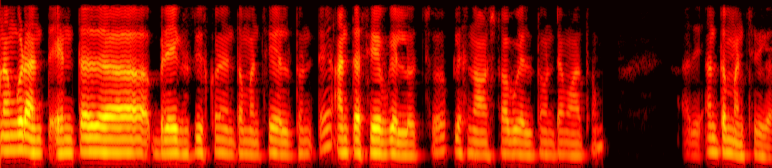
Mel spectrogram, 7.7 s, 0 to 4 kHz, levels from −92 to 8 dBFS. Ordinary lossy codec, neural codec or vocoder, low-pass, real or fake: none; none; 3.6 kHz; real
